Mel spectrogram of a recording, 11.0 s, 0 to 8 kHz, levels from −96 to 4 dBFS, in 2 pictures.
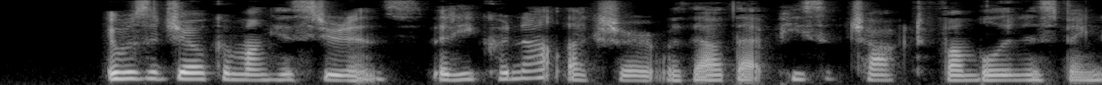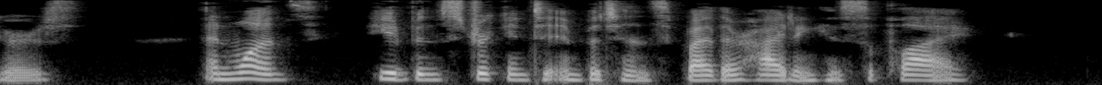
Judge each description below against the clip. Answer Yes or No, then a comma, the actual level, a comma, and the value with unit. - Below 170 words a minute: No, average, 190 wpm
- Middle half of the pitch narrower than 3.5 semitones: Yes, average, 2.9 semitones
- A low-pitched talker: No, high, 190 Hz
